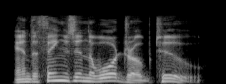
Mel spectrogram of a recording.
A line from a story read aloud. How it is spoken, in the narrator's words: she said evenly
